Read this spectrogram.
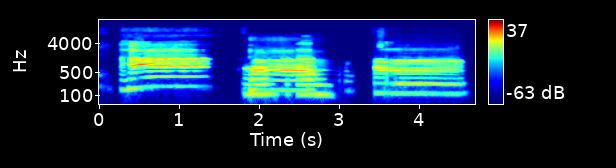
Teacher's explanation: হাকে একালি পরিমাণ টান দিয়ে পড়তে হবে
